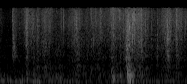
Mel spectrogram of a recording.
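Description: Faint handling sounds: soft rustling with a few light clicks and one short knock about one and a half seconds in.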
